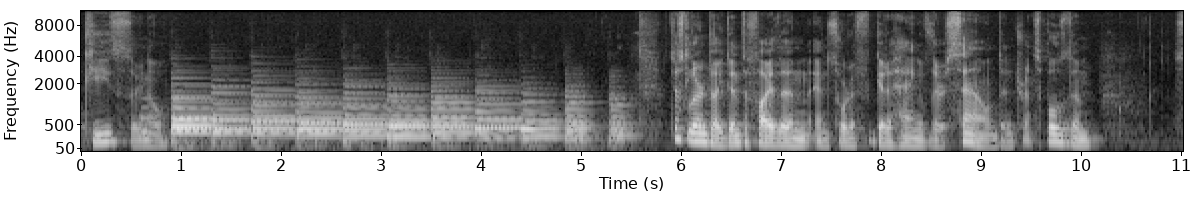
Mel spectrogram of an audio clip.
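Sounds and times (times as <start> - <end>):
piano chords: 0.6 - 5.8.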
